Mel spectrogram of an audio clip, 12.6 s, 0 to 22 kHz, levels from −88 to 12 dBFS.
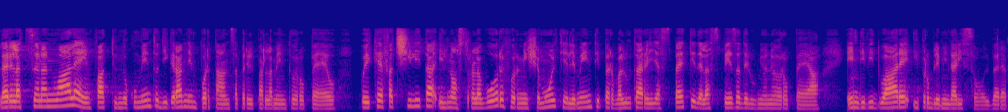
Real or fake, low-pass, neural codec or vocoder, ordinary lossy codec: real; none; none; none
